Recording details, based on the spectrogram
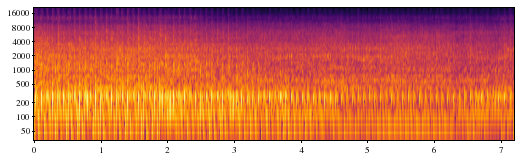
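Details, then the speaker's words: Tillotson 236R two-stroke engine, first start on the dyno after a build: fires easily into crisp, even popping at a steady idle with no misses. Normal idle. "Well, that's a bit of a milestone that is. So, yeah, it seems to fire up pretty easily."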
